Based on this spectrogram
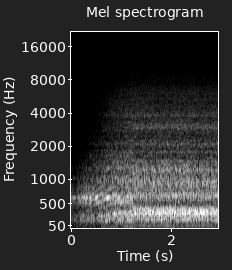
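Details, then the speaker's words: DC12V ventilation fan in a kei-car camper at strong airflow, after its box was filled with insulation to cut resonance. A steady loud whir with a mid-pitch hum, unchanged at 70dB, so the noise comes from the fan itself. "Luồng khí "mạnh" không đổi ở mức 70dB."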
